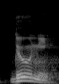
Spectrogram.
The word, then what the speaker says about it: Dooney: So how do you pronounce it, by the way? Duoni? Dooney.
